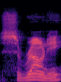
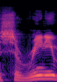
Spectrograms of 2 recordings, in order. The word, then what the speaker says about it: Sereni: at the sarini ranch you may keep hearing us pronounce it cerrone because my guide brad mcfall had it in his head it was cerrone but it's the sereni ranch spelled just like that and it is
